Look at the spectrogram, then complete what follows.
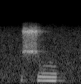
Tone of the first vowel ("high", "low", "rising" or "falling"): high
